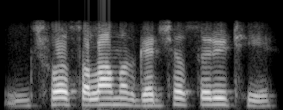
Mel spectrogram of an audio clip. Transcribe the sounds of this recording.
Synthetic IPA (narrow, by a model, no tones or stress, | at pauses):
t͡ʃʰɐsɐlaːmɐt̪ɡɐɾʲt͡ʃʰɐsəɾiʈʰi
